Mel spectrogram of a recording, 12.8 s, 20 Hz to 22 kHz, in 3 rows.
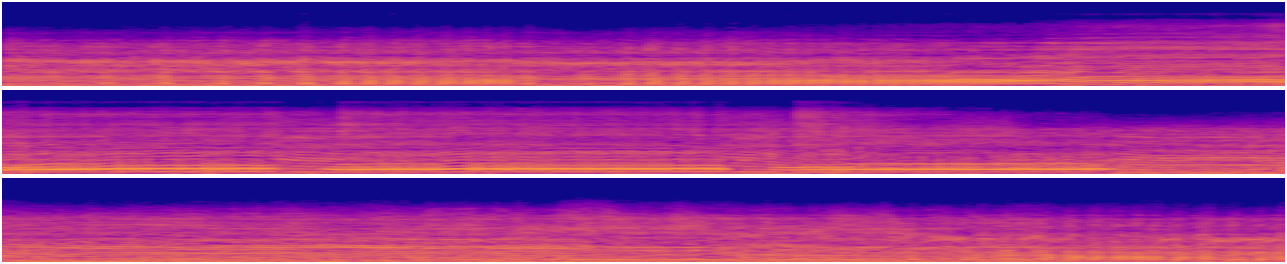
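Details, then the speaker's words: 1995 Honda CR250 two-stroke with bad bog, after swapping reeds and intake manifold: revs climb hesitantly, sagging and stumbling on each throttle opening; no change, so carb, reeds, manifold, plug, coil, power valves, air filter ruled out; piston or cylinder suspected. "well as you can hear from the video swapping the reads and the manifold made absolutely zero change so now we know that the manifold and the reads are not the problem"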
